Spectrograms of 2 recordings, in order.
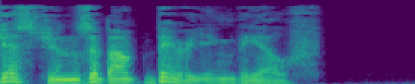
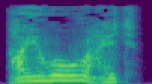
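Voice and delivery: higher, anxious check on someone hurt; concerned question; 7 semitones higher, 3 dB louder than usual. A narrator's reading. Harry to the injured goblin he lowered, concerned. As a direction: ask with worry, pitch raised.

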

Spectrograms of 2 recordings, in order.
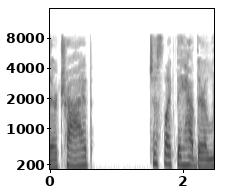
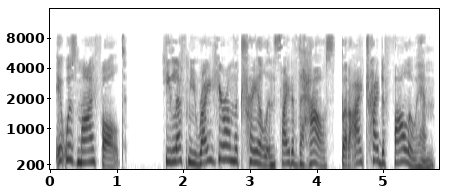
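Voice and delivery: desperate; 6 semitones higher than usual. Acted. Bella frantic, desperate to escape pain.

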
